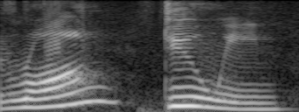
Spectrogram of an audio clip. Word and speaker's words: wrongdoing: فقط بچه دقت بکنین که wrongdoing انگار که جی رو وقتی دارین تلفظ میکنین ته زبونتون میچسبه به سقتون.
